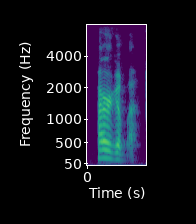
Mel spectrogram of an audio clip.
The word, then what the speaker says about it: Pergamum: we're going to move to the church of Pergamum. Hope I'm saying that right. Pergamum.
